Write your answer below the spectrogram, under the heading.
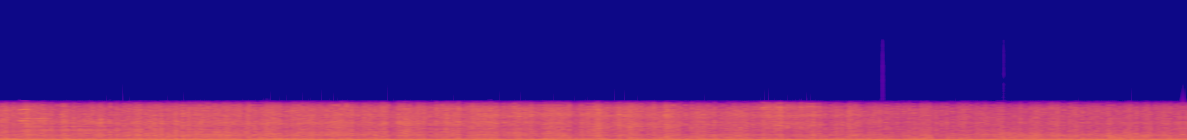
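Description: Harbour tugboat's diesel engines running close by, a steady low rumble with a faint hum.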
